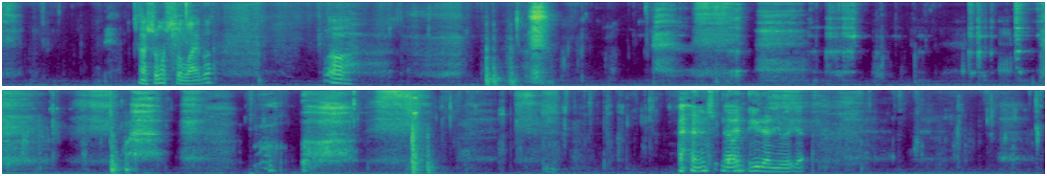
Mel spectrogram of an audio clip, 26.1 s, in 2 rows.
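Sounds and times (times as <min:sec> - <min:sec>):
person chewing noodles: 0:00.0 - 0:01.8, 0:04.4 - 0:26.0
person drinking: 0:04.3 - 0:21.5, 0:22.3 - 0:26.0
hissing breaths: 0:16.8 - 0:20.1.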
